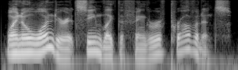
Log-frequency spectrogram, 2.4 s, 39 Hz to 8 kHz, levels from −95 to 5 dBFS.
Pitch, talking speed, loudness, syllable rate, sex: 120 Hz, 250 wpm, -18 LUFS, 7.2 syllables/s, male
